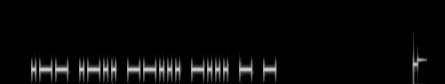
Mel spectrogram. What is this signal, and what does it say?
Morse code, heard as a keyed tone, about 30 wpm, 700 Hz. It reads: WL7BTT
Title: USA Call Signs - 6 Characters - 4x Character Spacing - 30wpm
